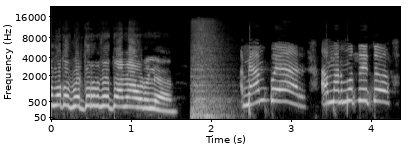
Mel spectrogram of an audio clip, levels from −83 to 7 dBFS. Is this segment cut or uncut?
uncut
